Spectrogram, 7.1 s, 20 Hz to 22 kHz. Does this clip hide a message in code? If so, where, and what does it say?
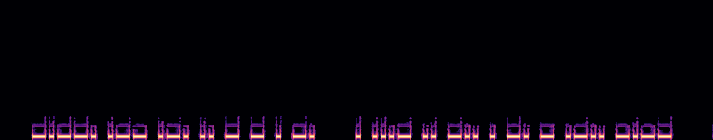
Yes: Morse code from 0.3 to 6.7 s, heard as a keyed tone, about 28 wpm, 650 Hz. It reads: <KN>WRITTEN EVIDENTLY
